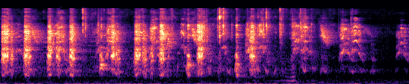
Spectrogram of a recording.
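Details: Calls of a female chukar partridge: loud, clipped chuck notes in an uneven rhythm that soften and thin out after about three seconds, over a faint low background.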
